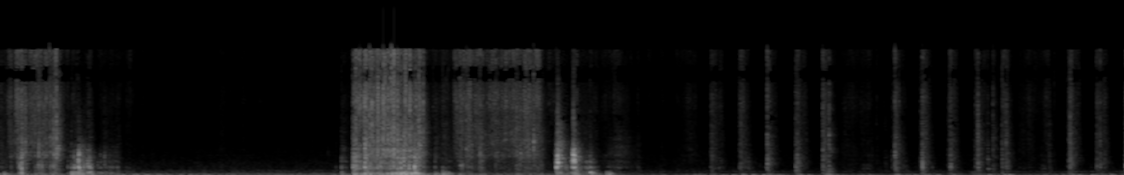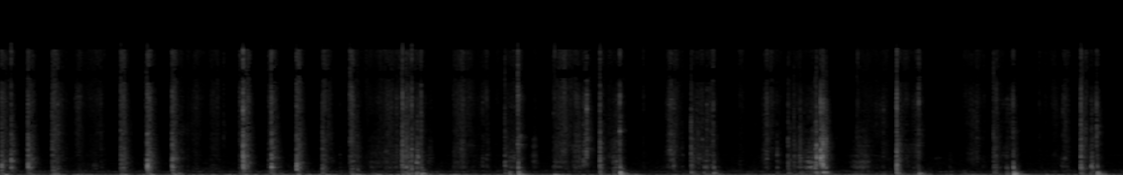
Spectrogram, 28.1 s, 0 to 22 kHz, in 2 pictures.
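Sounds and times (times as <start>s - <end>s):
cards riffling together: 0.0s - 1.0s, 4.4s - 6.9s
card deck fluttering: 4.4s - 6.9s.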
